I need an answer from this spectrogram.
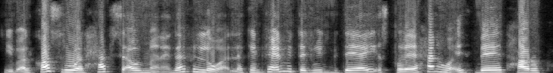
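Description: A woman's voice: mid-range voice, animated, racing, darkish tone, dull audio. An Egyptian woman teaching Quran recitation, explaining step by step and asking the class questions that she answers herself. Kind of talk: classroom lesson.

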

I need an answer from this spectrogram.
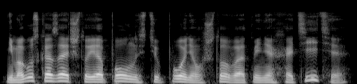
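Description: A man doing a calm, dryly sarcastic grown man. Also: medium pitch, a little fast, no echo, studio quality, close to an everyday voice.

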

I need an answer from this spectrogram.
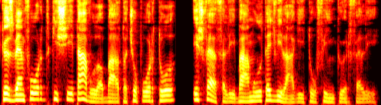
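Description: A man reading his own novel aloud as an audiobook, in a steady, measured way. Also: medium pitch. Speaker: author reading own book. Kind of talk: audiobook narration.

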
